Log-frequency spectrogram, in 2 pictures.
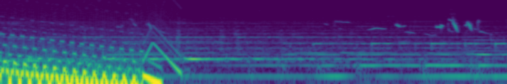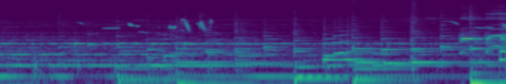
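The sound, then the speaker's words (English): Birds chirp and tweet in short, scattered bursts on a sunny morning over gentle sustained music, following a brief loud swooping musical flourish at the start. The birdsong is moderately faint and no one speaks. “What a beautiful day in the wagon. The birds are singing, the sun's coming in, all the gooseberries are geesing.”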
